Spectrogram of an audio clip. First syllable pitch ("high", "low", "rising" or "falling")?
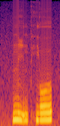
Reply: low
